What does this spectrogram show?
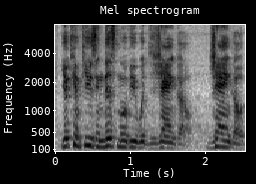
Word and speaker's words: Django: confusing this movie with django Django the D is silent okay so uh anyway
